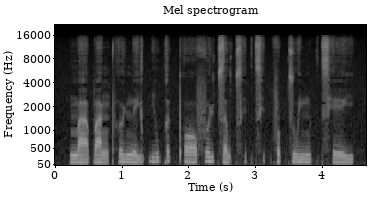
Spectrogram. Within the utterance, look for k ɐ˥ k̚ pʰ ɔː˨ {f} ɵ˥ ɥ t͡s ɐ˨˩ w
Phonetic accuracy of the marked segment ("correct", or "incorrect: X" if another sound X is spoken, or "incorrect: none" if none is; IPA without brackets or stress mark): correct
